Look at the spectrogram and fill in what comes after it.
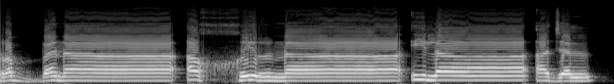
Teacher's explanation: اور مد منفصل کو 3 الف کے برابر آپ کھینچ کر پڑھ سکتے ہیں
